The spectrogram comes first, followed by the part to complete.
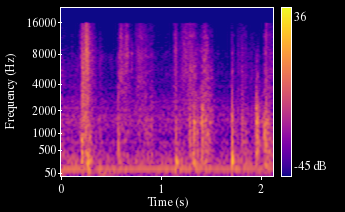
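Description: A few light clicks and taps of handling noise as a handheld camera is moved, over a steady low hum.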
